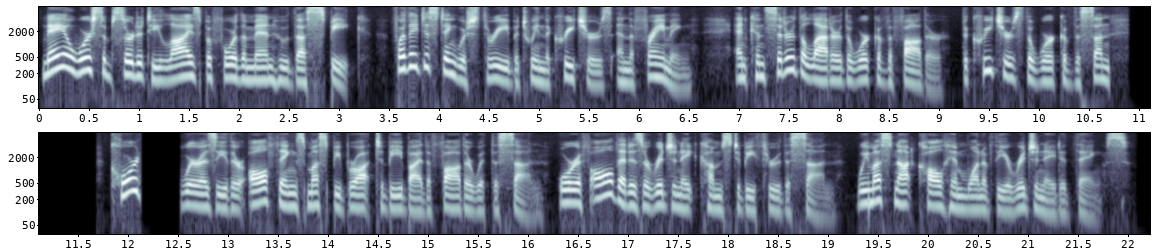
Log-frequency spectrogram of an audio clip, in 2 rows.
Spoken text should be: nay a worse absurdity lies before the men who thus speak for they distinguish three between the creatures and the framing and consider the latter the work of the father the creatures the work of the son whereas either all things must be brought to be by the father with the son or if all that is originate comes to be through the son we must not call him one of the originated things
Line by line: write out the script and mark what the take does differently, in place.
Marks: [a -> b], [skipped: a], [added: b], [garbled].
nay a worse absurdity lies before the men who thus speak for they distinguish three between the creatures and the framing and consider the latter the work of the father the creatures the work of the son [added: cord] whereas either all things must be brought to be by the father with the son or if all that is originate comes to be through the son we must not call him one of the originated things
